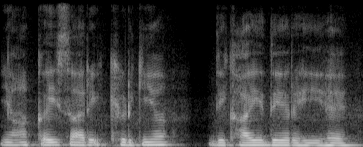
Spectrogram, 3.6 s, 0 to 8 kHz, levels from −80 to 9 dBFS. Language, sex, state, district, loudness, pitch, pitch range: Hindi, male, Jharkhand, Ranchi, -17 LUFS, 135 Hz, 130-140 Hz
